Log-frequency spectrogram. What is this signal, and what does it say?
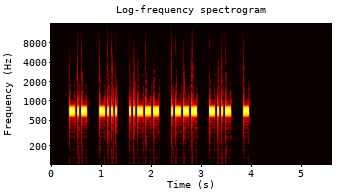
Morse code, heard as a keyed tone, about 30 wpm, spaced as for 22 wpm, 700 Hz. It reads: KB2JXT
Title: USA Call Signs - 2x Character Spacing - 30wpm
